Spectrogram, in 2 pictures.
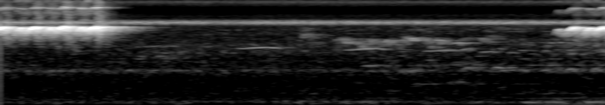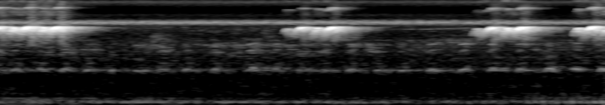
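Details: Singing Pied bushchat giving short, high, sizzling trilled bursts at irregular intervals of one to three seconds, with soft chirps between them and a steady faint high whine and low rumble behind.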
